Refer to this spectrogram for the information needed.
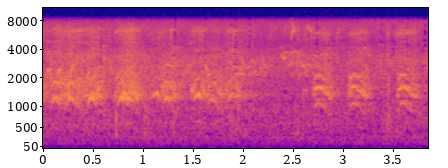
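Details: A large flock of crows flying over on a foggy day, giving a rapid series of harsh, nasal caws that overlap and fade as the group passes; a person laughs in the background.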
